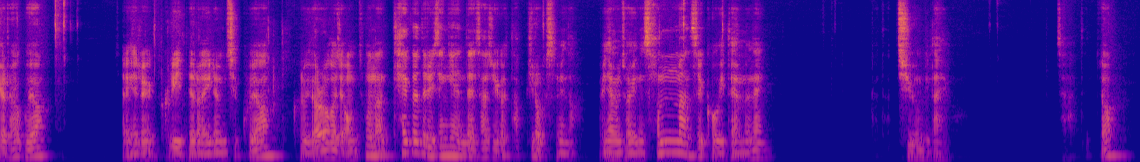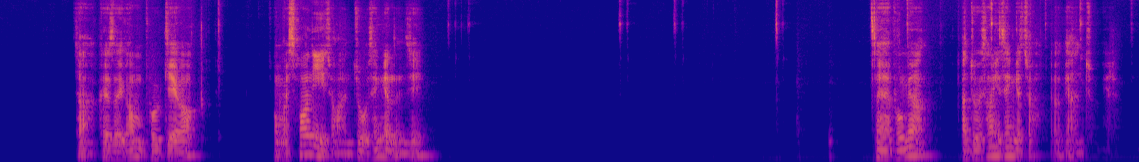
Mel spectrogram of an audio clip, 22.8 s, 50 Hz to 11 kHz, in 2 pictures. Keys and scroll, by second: 1.7 g, 2.7 Return, 20.5 3, 21.7 ctrl+2.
